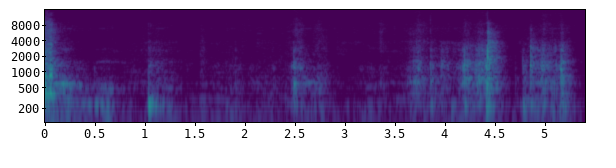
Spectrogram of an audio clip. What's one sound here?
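A plastic bottle crinkles as it is handled.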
